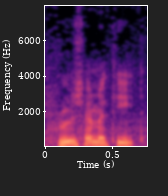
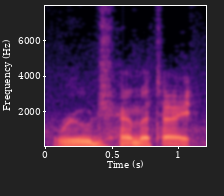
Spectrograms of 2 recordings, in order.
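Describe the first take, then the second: First: The name is said with a French-style pronunciation. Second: The name is said with an English-style pronunciation. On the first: It sounds fancy and pretentious. "I probably butchered that pronunciation" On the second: It sounds plain and unpretentious. "Let's do it that way so I don't look quite as pretentious"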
